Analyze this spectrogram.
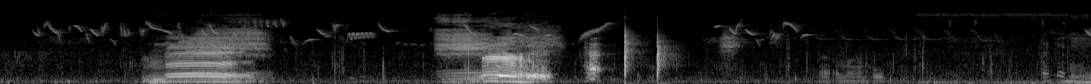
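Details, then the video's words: Tame cattle herd walking towards a field at the forest edge: two long, deep, harmonic moos, one around two seconds and a second near five seconds, followed by a few sharp knocks, with small birds chirping throughout. "A herd of tame cows is walking towards the field at the edge of the forest, the sound of the cows"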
